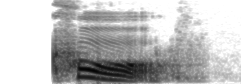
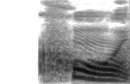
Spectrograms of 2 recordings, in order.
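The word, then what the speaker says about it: corps: Core. Core, it's a French word, and we don't say the P or the S there, actually. Core.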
